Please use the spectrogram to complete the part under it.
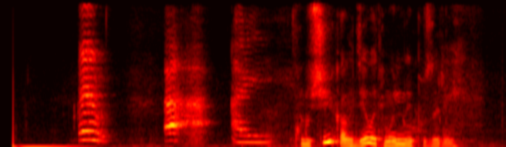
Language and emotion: Russian, neutral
